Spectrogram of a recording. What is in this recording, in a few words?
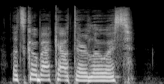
inside saferoom, teen girl; source engine; left 4 dead 2; survivor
